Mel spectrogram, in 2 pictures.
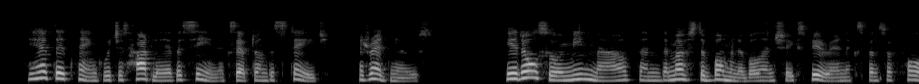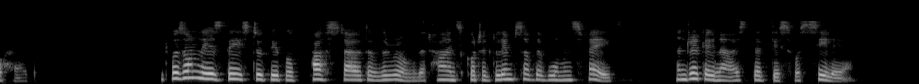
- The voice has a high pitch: Yes, high, 205 Hz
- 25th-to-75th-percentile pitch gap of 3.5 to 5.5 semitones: Yes, average, 4.2 semitones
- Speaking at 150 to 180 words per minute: No, average, 195 wpm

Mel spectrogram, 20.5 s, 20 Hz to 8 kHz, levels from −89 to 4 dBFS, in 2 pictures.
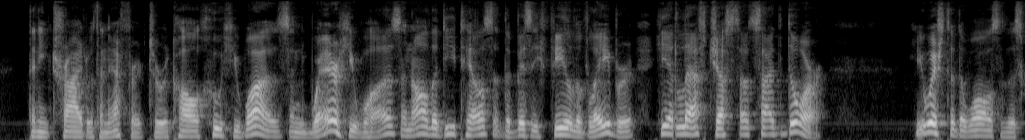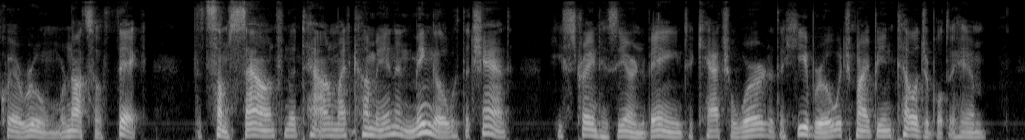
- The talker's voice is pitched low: Yes, low, 115 Hz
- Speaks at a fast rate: Yes, fast, 230 wpm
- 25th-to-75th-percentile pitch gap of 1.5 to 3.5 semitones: No, average, 5.2 semitones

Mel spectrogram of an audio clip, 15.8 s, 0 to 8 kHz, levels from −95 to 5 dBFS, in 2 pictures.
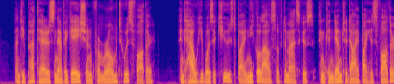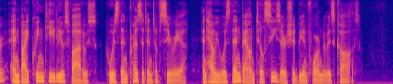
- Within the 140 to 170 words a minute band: No, average, 180 wpm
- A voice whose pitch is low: Yes, very low, 95 Hz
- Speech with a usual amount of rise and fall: Yes, average, 3.5 semitones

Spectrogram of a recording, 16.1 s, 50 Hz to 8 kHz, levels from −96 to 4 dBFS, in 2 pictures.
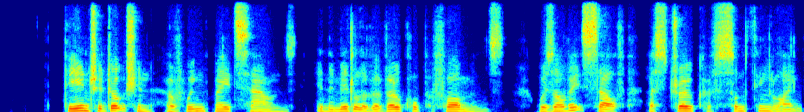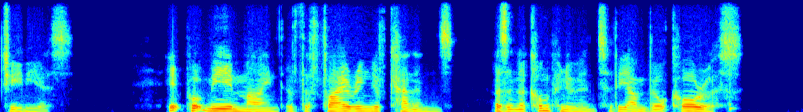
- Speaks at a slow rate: No, average, 145 wpm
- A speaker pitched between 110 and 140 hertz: Yes, low, 135 Hz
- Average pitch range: Yes, average, 3.8 semitones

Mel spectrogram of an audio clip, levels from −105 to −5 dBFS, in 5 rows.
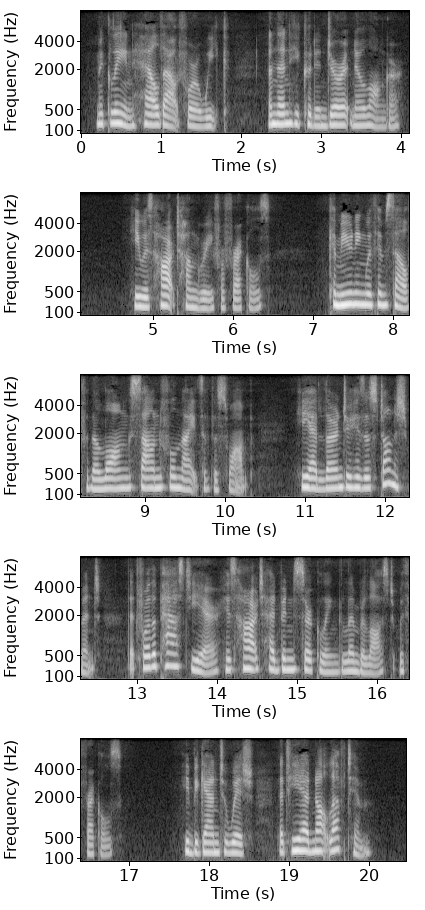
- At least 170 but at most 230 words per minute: Yes, average, 180 wpm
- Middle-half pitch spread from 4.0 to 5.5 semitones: No, average, 3.3 semitones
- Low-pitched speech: No, high, 200 Hz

